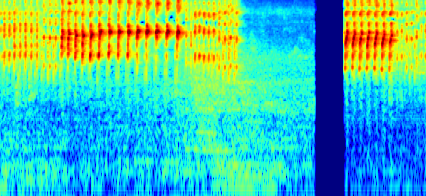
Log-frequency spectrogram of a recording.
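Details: Lovebird delivering a long, insistent training song: quick high chirps in a strong run that fades, a brief silence, then the rapid chattering resumes.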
